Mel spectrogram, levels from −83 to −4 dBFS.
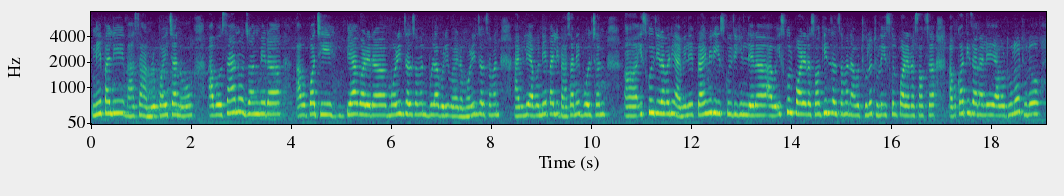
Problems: background sounds at intervals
